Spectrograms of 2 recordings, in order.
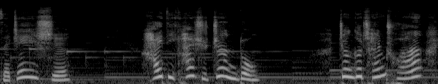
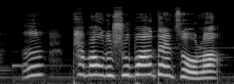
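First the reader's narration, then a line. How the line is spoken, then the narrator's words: Loud shout. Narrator (Chinese): 多罗西大喊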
